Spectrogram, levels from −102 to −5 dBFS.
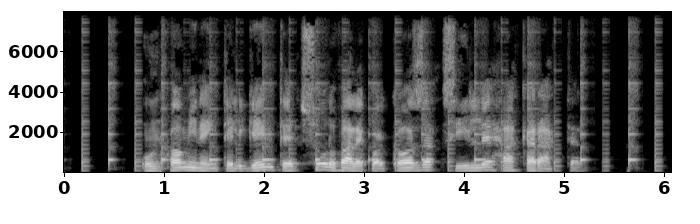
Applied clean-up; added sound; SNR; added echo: neural mask model RNNoise.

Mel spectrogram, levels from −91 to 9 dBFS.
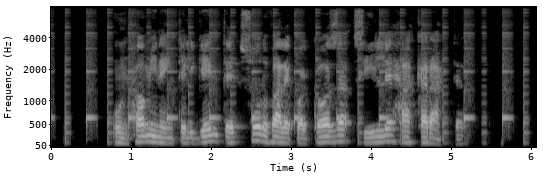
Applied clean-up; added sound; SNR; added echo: classical method log-MMSE.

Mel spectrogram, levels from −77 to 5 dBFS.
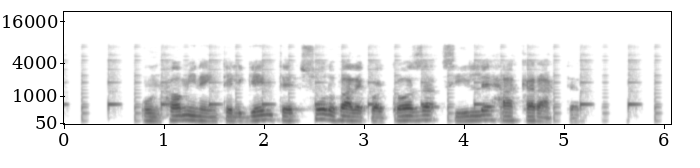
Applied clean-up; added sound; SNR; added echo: none; Keyboard (musical); 11 dB; none.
